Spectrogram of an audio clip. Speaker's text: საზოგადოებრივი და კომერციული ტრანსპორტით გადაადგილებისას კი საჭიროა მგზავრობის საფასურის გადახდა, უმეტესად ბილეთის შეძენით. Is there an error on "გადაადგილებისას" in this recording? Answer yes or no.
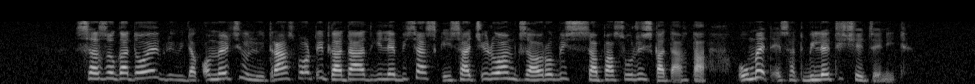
no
